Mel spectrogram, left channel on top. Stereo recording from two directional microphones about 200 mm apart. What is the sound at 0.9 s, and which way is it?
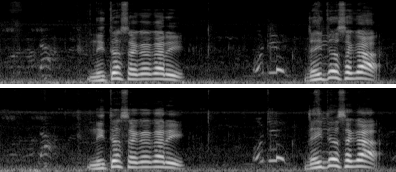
Speech, 5° right (ahead or behind).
